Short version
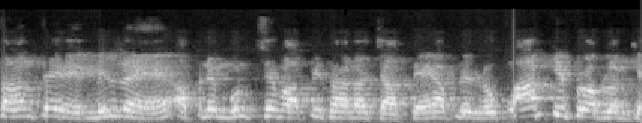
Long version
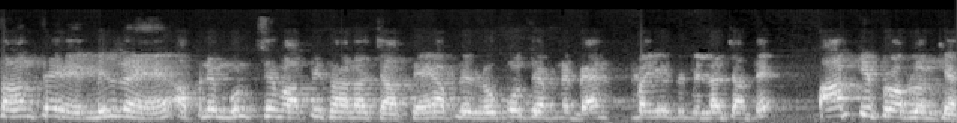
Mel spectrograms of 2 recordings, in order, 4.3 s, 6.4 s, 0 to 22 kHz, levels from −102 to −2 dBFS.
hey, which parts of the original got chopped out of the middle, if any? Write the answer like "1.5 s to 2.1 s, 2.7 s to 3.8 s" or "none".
3.4 s to 5.4 s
